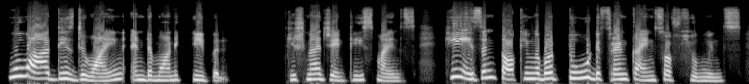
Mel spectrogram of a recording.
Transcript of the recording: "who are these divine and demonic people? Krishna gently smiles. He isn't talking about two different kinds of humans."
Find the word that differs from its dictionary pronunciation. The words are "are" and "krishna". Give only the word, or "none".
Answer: none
